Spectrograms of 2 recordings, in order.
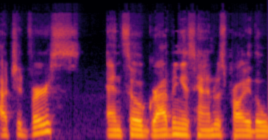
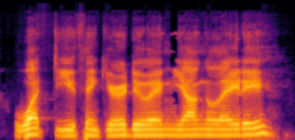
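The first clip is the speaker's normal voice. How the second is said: very loud, big billowing bellow; 9 dB louder than usual. As the narrator voicing the man approaching you with a club, use a loud billowing voice. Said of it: "in a loud billowing voice this time".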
